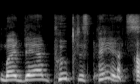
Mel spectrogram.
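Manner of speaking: mock re-enacted yelling. Speaker retells riding a bike around the neighborhood; retelling a yell. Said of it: "I'm yelling at it".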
